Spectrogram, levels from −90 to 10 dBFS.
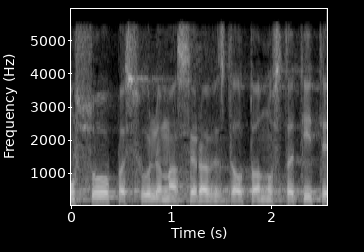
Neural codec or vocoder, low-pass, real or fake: none; 5.4 kHz; real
